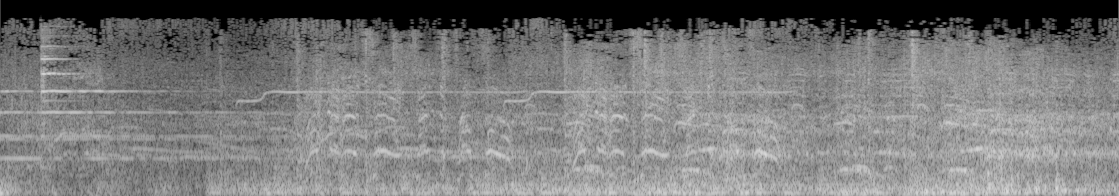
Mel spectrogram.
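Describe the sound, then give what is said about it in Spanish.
Sailors aboard the ships of a turning naval squadron off the coast and port of Tokyo rush to their battle stations amid a dense commotion of overlapping men's voices and officers' shouts, loud and continuous, after a brief steady ringing tone at the very start. “Los marinos están por todos lados, corriendo a ocupar sus puestos entre los gritos de los oficiales.”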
